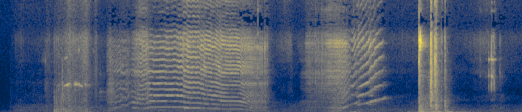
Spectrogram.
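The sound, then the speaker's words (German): A door is carefully opened with a click, then two long, drawn-out squeaky hinge creaks, ending in a short knock of the latch. Fairly quiet, with no one talking. “Vorsichtig öffnete ich die Tür.”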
